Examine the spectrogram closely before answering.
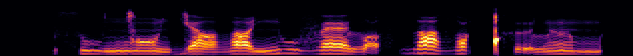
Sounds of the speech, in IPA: s u˨˩ ŋ͡ǀ ɔ̃˨˩ ɟ æ˨˩ ðˤ i˨˩ ɲ u˦˨ v æ˦˨ l ə̰˨˩ sˤ d i˦˨ zˤ ʊ˦˨ ǃʰ ə̰˦˨ l ə̃˦˨ m

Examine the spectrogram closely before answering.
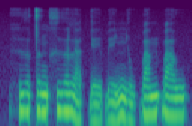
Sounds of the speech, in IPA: h ɨ˧ ə̯ t̪ ə˧ ŋ x ɨ˧ ə̯ l a˨˩ t̚ ɗ e˨˩ ɓ e˨˩˦ ɲ ə˨˩˨ w ɓ a˧˥ m ɓ a˧ w

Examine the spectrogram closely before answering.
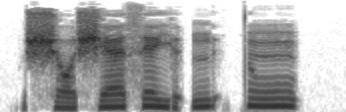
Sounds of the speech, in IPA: ʃ ɔ˨ ʃ ɛ˦ s e˦˨ j ɪ˦ ʔ ŋ ɪ˦ ʔ t ũ˦

